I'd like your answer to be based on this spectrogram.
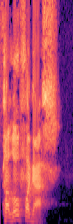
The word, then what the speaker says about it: Kalofagas: But before we jump in, tell us about, and I hope I said it right, Kalafagos? – Kalofagos. – Kalofagos. – The accent on certain syllables is different. So it's kalo, which is good. Fagas is eater. And so it's a compound word in Greek, kalofagos.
